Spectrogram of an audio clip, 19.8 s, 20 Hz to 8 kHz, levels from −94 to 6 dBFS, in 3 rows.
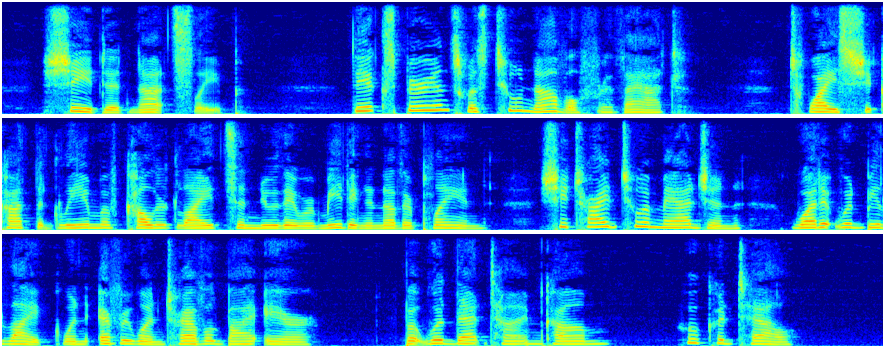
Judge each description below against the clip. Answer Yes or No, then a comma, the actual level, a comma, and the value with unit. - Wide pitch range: No, average, 3.4 semitones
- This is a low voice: No, high, 205 Hz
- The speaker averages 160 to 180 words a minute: No, average, 145 wpm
